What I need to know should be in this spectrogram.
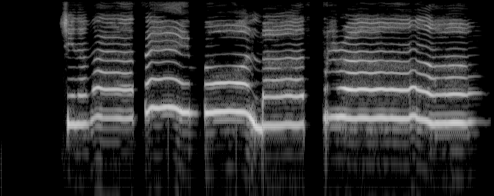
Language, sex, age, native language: Icelandic, female, 9, Icelandic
